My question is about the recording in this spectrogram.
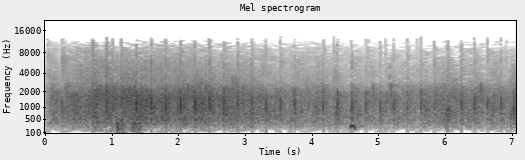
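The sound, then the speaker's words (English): A large church audience stands and applauds steadily to show appreciation, a dense wash of many hands clapping at once that holds at an even, fairly loud level throughout, with a faint murmur of voices underneath. “I'm going to ask that you would stand and give them a round of applause.”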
